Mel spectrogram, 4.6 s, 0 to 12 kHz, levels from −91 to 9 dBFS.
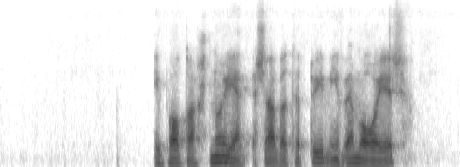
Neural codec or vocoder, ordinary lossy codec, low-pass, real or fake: codec, 24 kHz, 0.9 kbps, WavTokenizer, medium speech release version 2; Opus, 16 kbps; 10.8 kHz; fake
